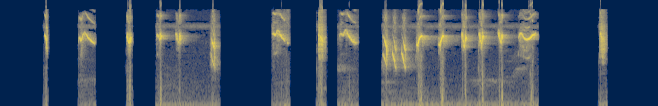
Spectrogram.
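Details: Scarlet-headed flowerpecker (kemade), a Javan male in full song. It gives scattered single high 'cit' notes, then a faster jumble of sharp chirps and thin slurred whistles, then a last isolated chirp.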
